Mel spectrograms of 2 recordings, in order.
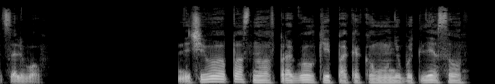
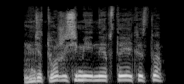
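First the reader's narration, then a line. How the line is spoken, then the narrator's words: Cheerful. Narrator (Russian): радостно кивает Ильин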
